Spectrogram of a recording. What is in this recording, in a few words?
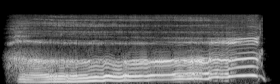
Casting, jp; Shakmeh; kingsraid audio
